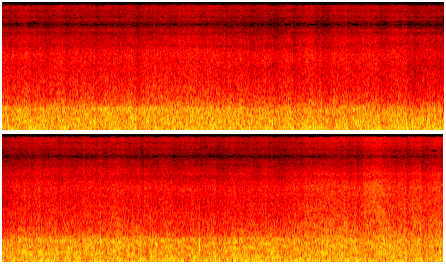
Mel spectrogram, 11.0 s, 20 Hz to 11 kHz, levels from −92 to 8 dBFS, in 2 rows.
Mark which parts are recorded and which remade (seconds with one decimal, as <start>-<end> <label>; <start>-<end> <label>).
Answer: 0.0-5.6 recorded; 5.6-6.2 remade; 6.2-6.9 recorded; 6.9-9.7 remade; 9.7-11.0 recorded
